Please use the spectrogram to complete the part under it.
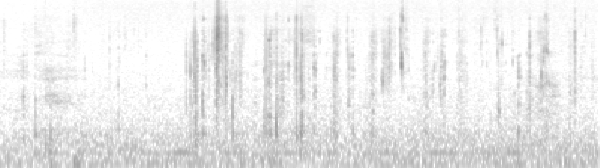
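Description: Someone bites into and chews an expensive food: faint crisp crunches and wet chewing clicks that come in an irregular series, many small bites, each quiet and close.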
